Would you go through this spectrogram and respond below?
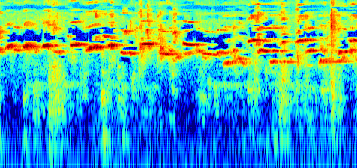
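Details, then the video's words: Loud Russian canary song of fast repeated whistled notes, steady rolling trills that dip slightly and climb again, with a sharp click near the end. "RUSSIAN CANARY SINGING"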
